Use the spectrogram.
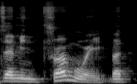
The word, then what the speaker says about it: tramway: Maybe you can translate them pronounce them in tramway, but normally you pronounce well the R, even if it's an English word, you say tramway.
